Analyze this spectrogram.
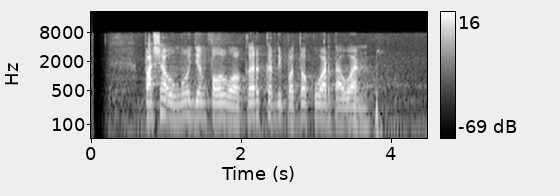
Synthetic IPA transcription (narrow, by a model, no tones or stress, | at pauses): paʃauŋud͡ʒɨŋpaulwɔlkərkɨrdipɔt̪ɔkuwart̪awan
